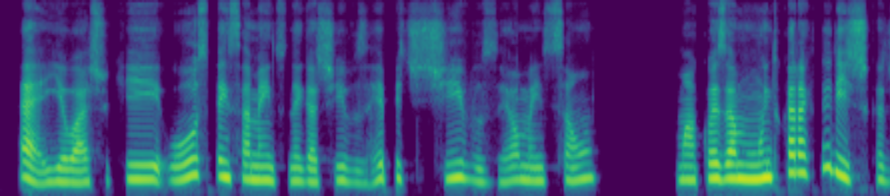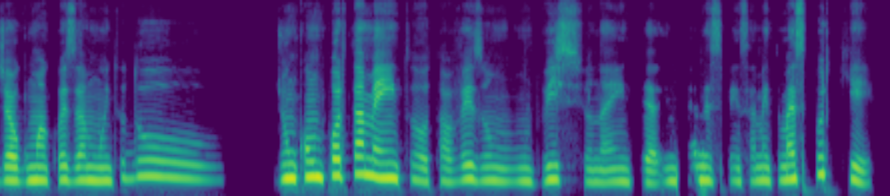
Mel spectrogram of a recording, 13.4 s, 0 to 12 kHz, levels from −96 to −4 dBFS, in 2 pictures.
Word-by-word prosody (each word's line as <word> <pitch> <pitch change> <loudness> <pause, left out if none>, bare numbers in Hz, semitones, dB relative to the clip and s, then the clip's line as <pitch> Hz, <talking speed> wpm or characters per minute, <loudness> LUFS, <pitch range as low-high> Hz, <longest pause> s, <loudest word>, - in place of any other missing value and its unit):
É, 215 -9 +4
e 175 +3 -2
eu 175 -1 +2
acho 170 +3 -3
que 210 0 0
os 235 +7 +1
pensamentos 210 -6 0
negativos 180 -1 -5
repetitivos, 215 -1 -4
realmente, 190 +1 -4
são 205 +3 -4 0.6
uma 205 0 0
coisa 220 +1 +5
muito 215 +2 +7
característica 295 - +2
de 195 +1 -3
alguma 195 +1 +2
coisa 195 +1 -3
muito 190 +2 -1
do 225 -4 -4 0.4
de 210 - -2
um 220 - +8
comportamento 240 -2 +4
ou, 180 -2 -4
talvez, 185 +3 -4
um 190 - -4 0.3
um - - -4
vício, 195 -2 -3
né, 170 0 -6
em 180 0 -4
ter 170 -2 -7
em 185 - -4
ter 200 +1 -4
esse 185 - -6
pensamento, 190 +1 -7
mas 210 +1 +2
por 280 -1 -4
quê? 185 -7 -2
200 Hz, 170 wpm, -24 LUFS, 185-220 Hz, 0.6 s, um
